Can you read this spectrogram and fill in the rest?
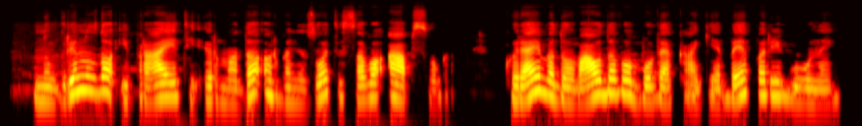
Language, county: Lithuanian, Tauragė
